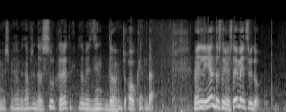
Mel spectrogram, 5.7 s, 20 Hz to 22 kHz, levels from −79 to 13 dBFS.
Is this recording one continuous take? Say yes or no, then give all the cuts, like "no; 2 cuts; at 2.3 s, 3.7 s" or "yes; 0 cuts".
no; 1 cut; at 2.5 s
